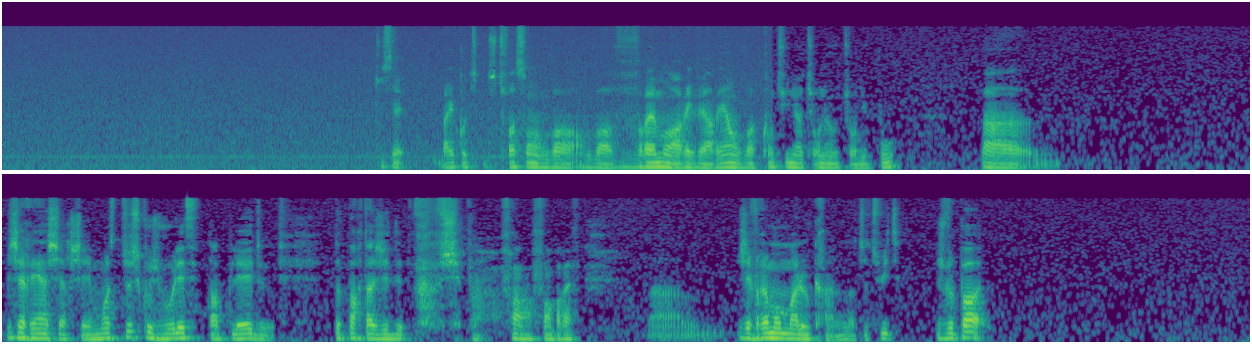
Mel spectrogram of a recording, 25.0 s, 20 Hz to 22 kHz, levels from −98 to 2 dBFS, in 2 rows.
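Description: From about 7.71 s right to the end, there's overdone noise removal: the denoiser is clamping bands it mistakes for noise, so the room noise, about 22 dB under the speech before that, drops and breaks up into twinkly specks.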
